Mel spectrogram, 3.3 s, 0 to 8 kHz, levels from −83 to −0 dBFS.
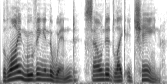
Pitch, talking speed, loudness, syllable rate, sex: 140 Hz, 180 wpm, -16 LUFS, 3.9 syllables/s, male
